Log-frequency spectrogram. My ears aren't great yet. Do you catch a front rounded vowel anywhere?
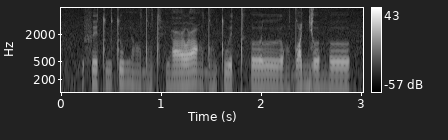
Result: no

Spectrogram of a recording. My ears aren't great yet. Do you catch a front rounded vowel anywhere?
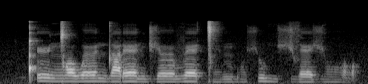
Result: yes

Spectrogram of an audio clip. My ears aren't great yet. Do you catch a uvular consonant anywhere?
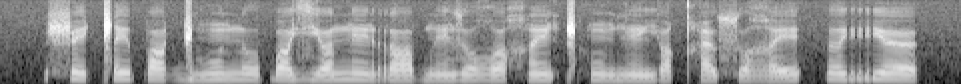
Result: yes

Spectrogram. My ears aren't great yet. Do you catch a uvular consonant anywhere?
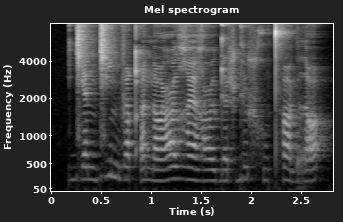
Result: yes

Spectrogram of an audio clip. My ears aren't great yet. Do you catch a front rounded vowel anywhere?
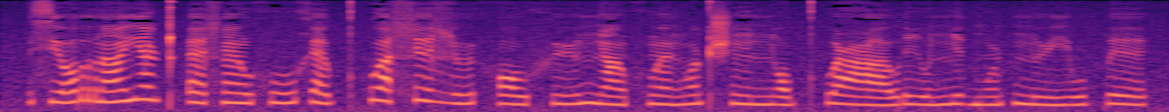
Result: yes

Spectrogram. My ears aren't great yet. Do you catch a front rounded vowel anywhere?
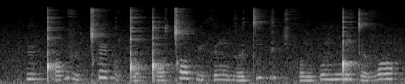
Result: yes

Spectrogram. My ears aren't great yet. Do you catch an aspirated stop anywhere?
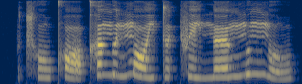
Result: yes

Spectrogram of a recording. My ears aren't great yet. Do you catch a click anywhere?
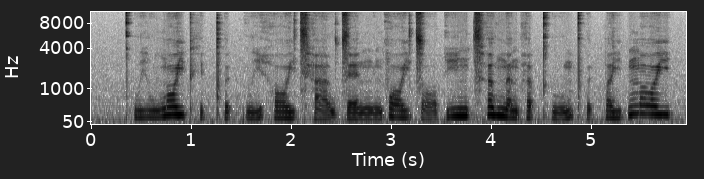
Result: no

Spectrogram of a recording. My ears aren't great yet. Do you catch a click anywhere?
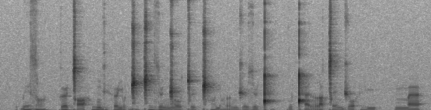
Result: yes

